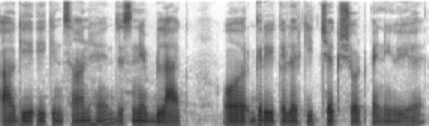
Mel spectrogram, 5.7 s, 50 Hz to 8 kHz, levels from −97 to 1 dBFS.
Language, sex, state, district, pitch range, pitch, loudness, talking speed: Hindi, male, Gujarat, Valsad, 85-90 Hz, 90 Hz, -20 LUFS, 155 wpm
